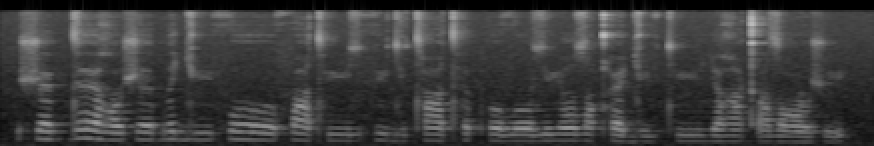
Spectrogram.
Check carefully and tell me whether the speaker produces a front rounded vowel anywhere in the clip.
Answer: yes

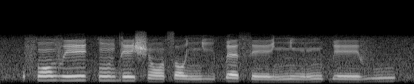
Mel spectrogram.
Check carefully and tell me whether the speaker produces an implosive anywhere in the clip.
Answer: yes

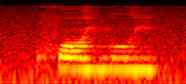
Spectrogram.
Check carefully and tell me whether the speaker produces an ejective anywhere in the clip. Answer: no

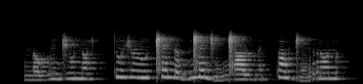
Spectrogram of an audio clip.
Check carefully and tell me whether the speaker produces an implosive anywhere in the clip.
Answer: no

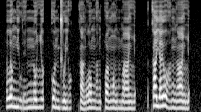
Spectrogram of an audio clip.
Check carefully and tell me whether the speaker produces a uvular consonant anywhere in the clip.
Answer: yes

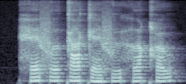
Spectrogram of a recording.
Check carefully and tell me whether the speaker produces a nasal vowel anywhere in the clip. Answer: no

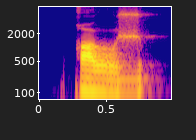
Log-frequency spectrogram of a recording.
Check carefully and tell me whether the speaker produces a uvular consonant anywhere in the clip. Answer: yes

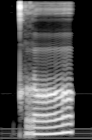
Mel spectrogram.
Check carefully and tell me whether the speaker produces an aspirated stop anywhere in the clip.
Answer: yes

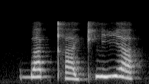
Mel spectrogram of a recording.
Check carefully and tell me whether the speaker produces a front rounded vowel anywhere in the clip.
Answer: no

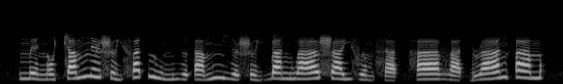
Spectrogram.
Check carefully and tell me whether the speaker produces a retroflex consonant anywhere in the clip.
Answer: yes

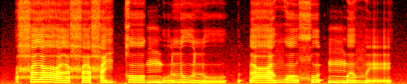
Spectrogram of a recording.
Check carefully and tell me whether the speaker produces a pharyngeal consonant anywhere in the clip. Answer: yes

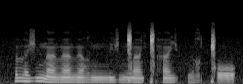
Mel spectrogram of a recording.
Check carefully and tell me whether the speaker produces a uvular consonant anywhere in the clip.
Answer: yes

